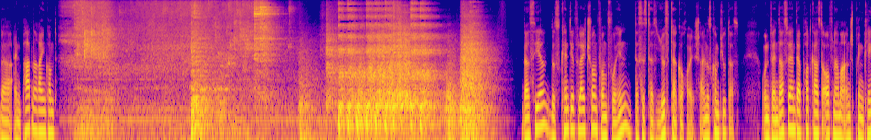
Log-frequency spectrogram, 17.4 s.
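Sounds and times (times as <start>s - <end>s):
speech: 0.0s - 1.8s, 6.8s - 8.7s, 10.4s - 17.4s
kitchen tap running: 1.2s - 8.6s
dishes or pots being handled: 3.8s - 10.0s.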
